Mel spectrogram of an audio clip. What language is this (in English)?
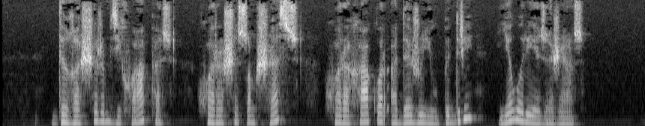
Kabardian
